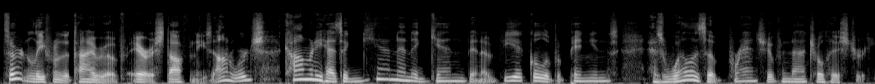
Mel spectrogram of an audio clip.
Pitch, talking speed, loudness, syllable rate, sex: 150 Hz, 170 wpm, -20 LUFS, 5.5 syllables/s, male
